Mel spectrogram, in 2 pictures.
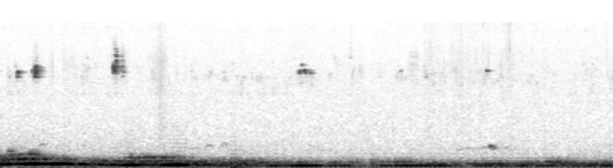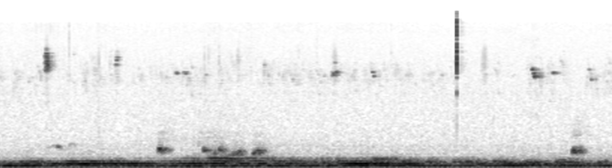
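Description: A carpenter bee's deep, steady droning buzz, with faint bird chirps in the background.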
